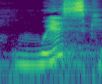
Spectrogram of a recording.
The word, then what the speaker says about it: Wiskf: contacted by the company whisk it's w-i-s-k-f I'm assuming the f is silent because I can't figure out how to say it otherwise so I'm calling it whisk whisk yes whisk so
